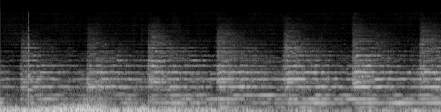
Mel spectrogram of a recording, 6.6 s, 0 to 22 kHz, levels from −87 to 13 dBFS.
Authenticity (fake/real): fake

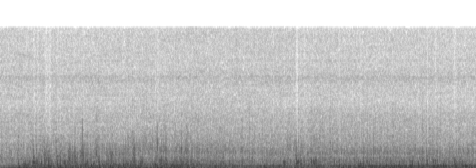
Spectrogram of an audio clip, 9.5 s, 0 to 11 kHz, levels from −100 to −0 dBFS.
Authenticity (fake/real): real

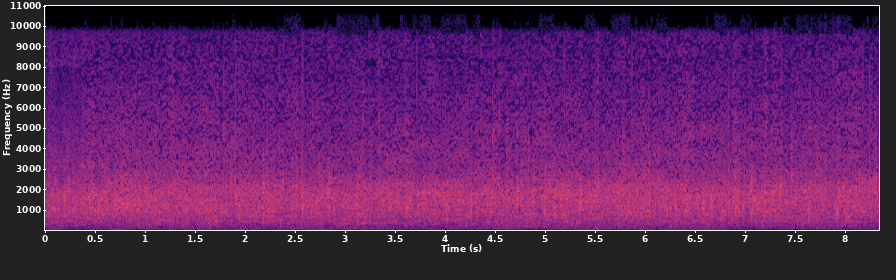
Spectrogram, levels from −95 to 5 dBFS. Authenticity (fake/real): fake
